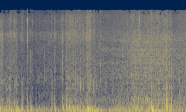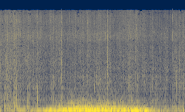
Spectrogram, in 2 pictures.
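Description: Fingernails scratch and tap the coarse fibres of a large, flat, solid coconut coir door mat with a star print, with hands at its edges. A dense, rustling, crackly texture sits mostly in the low range, with brief dull taps. It swells into a louder, heavier rumbling scrape in the second half before easing off.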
